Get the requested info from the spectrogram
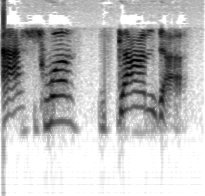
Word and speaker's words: ashwagandha: A-S-H, like ash, W-A-G, like wag, A-N, like Nancy, D-H-A, ashwagandha, okay?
